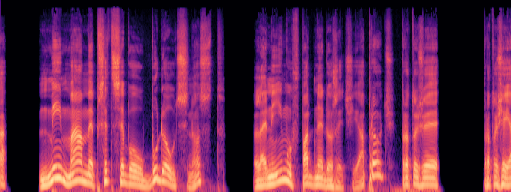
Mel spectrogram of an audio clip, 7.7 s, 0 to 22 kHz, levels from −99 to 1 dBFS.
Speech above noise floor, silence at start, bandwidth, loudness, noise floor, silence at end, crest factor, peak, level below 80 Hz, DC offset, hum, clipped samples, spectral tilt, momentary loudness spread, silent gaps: over 78 dB; 0 s; 18.5 kHz; -13 LUFS; under -90 dBFS; 0 s; 12 dB; 0 dBFS; -30 dBFS; under 0.1%; none; under 0.1%; -5.5 dB/octave; 11 LU; 0.15-0.57 s, 3.43-3.79 s, 6.66-7.24 s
